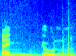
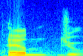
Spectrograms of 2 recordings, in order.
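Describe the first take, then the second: First: The name is said with a hard g sound. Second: The name is said with a j sound. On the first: The speaker calls it wrong. "That's not how you say that. I don't know why I said that as Tangoon" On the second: The speaker calls it right. "It's like, sounds Korean"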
